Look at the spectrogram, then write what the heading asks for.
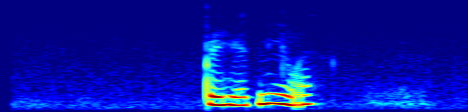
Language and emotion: Russian, sad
